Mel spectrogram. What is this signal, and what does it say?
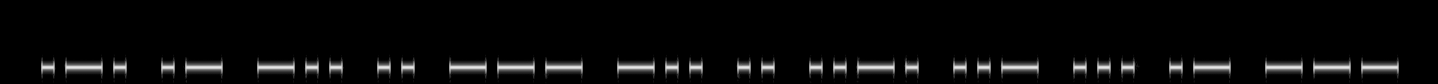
Morse code, heard as a keyed tone, about 10 wpm, 800 Hz. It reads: RADIODIFUSAO
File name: Portugais - texte en clair 1 - vitesse - 10 mots minute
